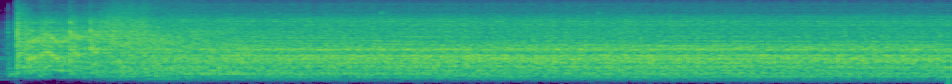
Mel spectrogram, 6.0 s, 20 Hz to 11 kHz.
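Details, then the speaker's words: Dodge Caravan 3.0 first start after hydraulic lifter replacement: catches within a second and settles into a smooth, even idle with no lifter ticking, where 5 or 6 lifters used to tick; slight belt squeak; healthy start. "Wow, what a difference. Typically when I would first start it up, you'd hear about 5 or 6 lifters ticking away. Wow, that made a difference."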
